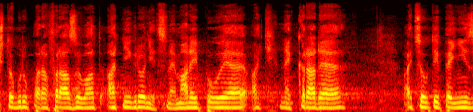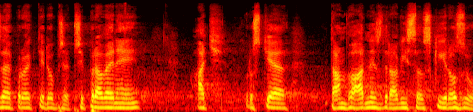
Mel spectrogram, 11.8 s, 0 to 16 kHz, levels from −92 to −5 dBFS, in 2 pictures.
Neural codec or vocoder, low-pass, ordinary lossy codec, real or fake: none; 14.4 kHz; AAC, 48 kbps; real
